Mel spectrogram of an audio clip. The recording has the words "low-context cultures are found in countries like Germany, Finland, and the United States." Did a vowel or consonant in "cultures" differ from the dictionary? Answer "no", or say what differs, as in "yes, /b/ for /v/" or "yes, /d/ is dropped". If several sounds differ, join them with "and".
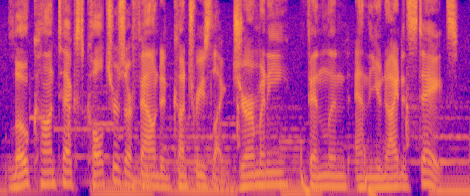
no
